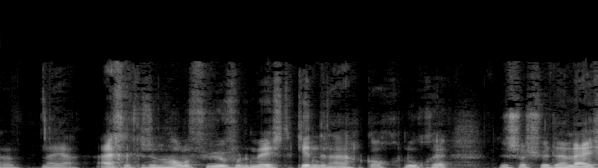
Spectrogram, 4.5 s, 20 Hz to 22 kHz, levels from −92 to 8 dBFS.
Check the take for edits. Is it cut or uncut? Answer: uncut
